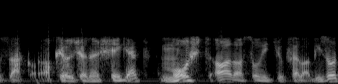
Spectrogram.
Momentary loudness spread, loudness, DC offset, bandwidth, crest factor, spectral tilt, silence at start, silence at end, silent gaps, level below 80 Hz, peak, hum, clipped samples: 8 LU; -28 LUFS; under 0.1%; 6.6 kHz; 16 dB; -8 dB/octave; 0 s; 0 s; none; -68 dBFS; -12 dBFS; none; under 0.1%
